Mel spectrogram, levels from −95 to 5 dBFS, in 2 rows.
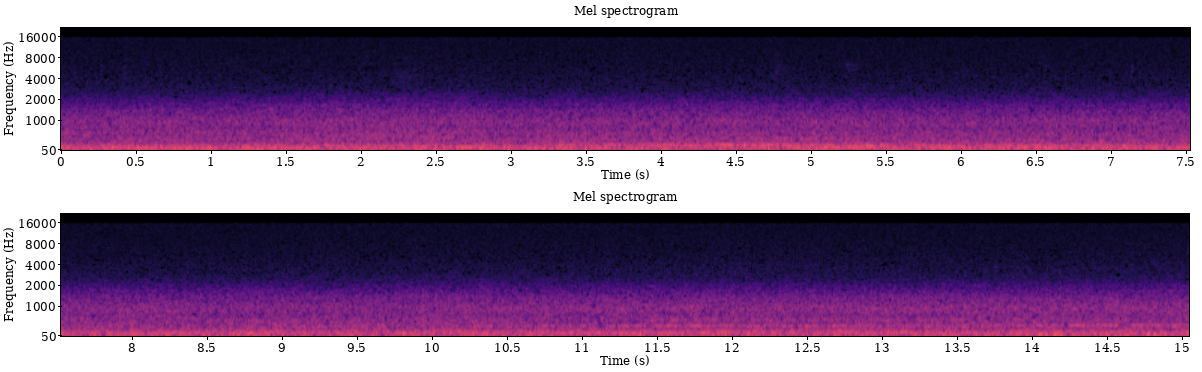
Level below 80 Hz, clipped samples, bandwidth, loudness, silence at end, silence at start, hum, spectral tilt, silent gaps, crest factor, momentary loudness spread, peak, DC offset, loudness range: -48 dBFS; under 0.1%; 16 kHz; -39 LUFS; 0 s; 0 s; none; -8.5 dB/octave; none; 14 dB; 2 LU; -24 dBFS; 0.2%; 2 LU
